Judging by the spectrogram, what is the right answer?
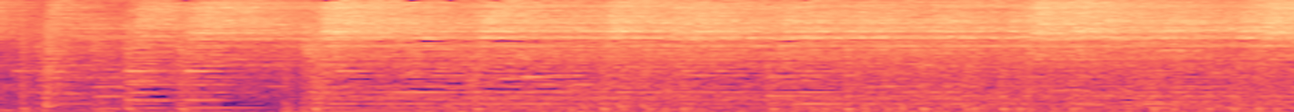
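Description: Live rock band playing an instrumental break, drum kit to the fore, the drumming growing fuller with a wash of cymbals about a second and a half in.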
